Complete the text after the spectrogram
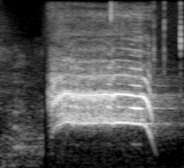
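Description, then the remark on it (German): A person lets out one loud, sustained scream lasting about a second, starting abruptly and ending with a sharp downward slide in pitch, heard on its own with no talking. “Ja, sie hatten ihren Schrei und jetzt kommt der Test.”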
